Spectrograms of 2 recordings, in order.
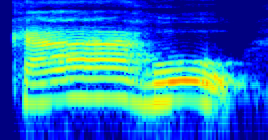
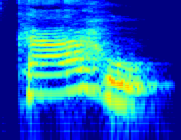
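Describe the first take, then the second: First: Carro split into car-ro; carro split into syllables; syllables spelled out. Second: Said in the usual way. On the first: Shown as a demonstration. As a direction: open the mouth twice on carro. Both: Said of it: "Quantas vezes eu abro a minha boca".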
